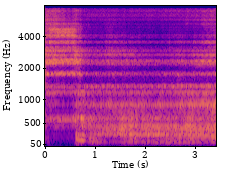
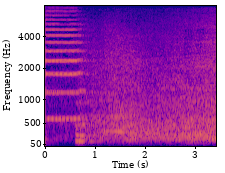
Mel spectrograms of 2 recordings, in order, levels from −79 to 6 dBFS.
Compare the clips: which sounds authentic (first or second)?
second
